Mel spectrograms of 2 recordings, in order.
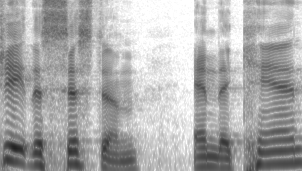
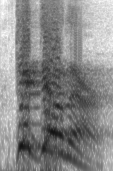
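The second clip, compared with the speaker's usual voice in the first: much higher, louder drill bark; barking gym coach; 10 semitones higher, 10 dB louder than usual. Pretend. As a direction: bark the order like a drill sergeant. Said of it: "you just scared the crap out of Lucky".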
